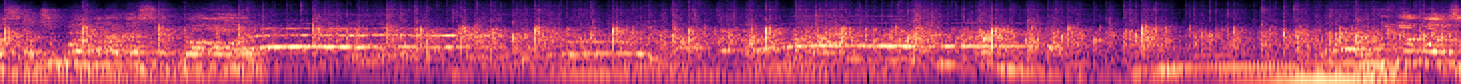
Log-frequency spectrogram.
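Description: A church congregation breaks into sustained applause and cheering for a preacher, the clapping steady and loud throughout, with voices and music tones mixed in.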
